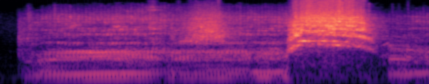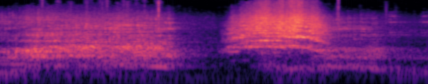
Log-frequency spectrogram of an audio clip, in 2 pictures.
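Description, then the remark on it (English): Wild elephants trumpeting: two loud, brassy blasts rise out of a continuous deep rumbling and groaning, powerful, with no one talking. “And wild elephants.”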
